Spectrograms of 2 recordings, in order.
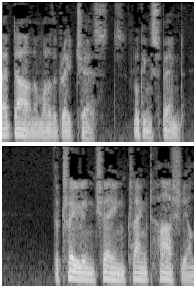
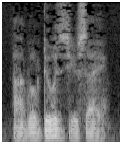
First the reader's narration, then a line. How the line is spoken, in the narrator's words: he said gently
